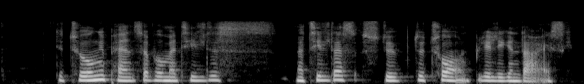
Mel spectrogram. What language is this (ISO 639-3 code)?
dan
